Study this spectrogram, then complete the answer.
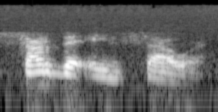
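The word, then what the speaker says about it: sarde in saor: It's sarde in sour.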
